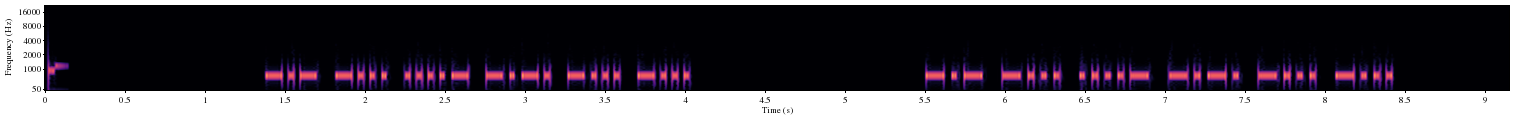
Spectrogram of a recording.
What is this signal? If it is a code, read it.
Morse code, heard as a keyed tone, about 29 wpm, 700 Hz. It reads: KB4CBB KB4CBB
